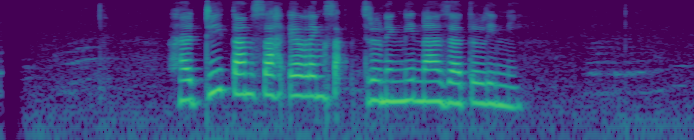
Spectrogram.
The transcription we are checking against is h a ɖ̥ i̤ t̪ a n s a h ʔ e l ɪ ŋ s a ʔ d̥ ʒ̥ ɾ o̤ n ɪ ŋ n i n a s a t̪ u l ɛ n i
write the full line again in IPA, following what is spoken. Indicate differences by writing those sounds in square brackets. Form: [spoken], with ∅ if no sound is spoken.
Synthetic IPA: h a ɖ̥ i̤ t̪ a n s a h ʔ e l ɪ ŋ s a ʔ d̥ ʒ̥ ɾ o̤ n ɪ ŋ n i n a [z] a t̪ u l [i] n i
